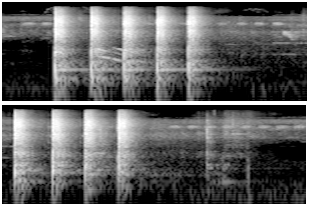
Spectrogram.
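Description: A stick beating a rusty corrugated metal sheet, used as a bird-scaring noisemaker to chase sparrows off ripening rice. It gives two quick runs of clanging strikes, five and then four, about three a second, each with a short metallic ring.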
